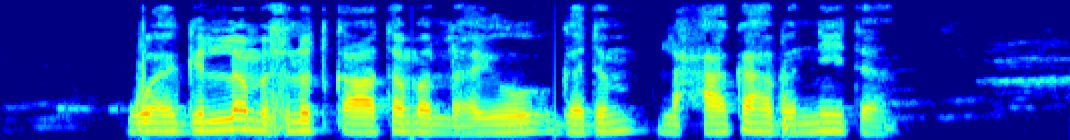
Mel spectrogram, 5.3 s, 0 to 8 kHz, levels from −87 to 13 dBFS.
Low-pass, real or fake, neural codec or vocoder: 7.2 kHz; real; none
